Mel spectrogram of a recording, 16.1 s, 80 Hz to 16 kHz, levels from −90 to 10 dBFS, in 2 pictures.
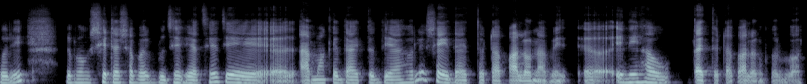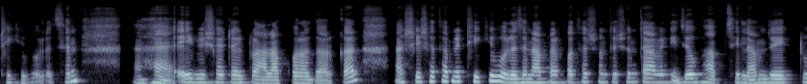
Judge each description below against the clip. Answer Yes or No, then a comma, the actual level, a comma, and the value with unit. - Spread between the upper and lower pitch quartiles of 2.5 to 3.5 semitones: Yes, average, 2.9 semitones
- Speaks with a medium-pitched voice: Yes, medium, 155 Hz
